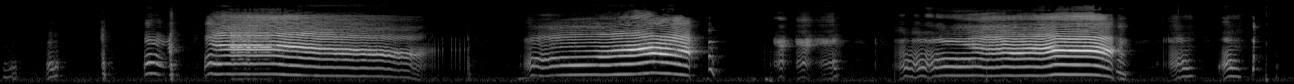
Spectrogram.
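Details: One-month-old baby boy crying, with hiccups noted: three long, high wailing cries with short catches and gasps between them; infant crying.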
